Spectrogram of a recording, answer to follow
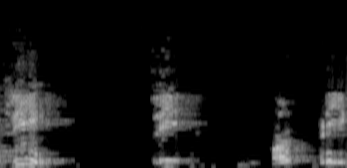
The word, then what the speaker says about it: श्रेंग: बाकी जो है छठा बीज आप लिखिए श्रेंग।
